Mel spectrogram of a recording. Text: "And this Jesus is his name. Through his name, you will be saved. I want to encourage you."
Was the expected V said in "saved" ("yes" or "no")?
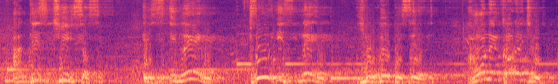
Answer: no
